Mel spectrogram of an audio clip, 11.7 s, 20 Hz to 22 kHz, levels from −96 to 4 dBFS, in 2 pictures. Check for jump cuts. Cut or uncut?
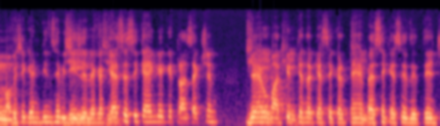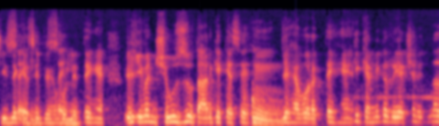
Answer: cut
